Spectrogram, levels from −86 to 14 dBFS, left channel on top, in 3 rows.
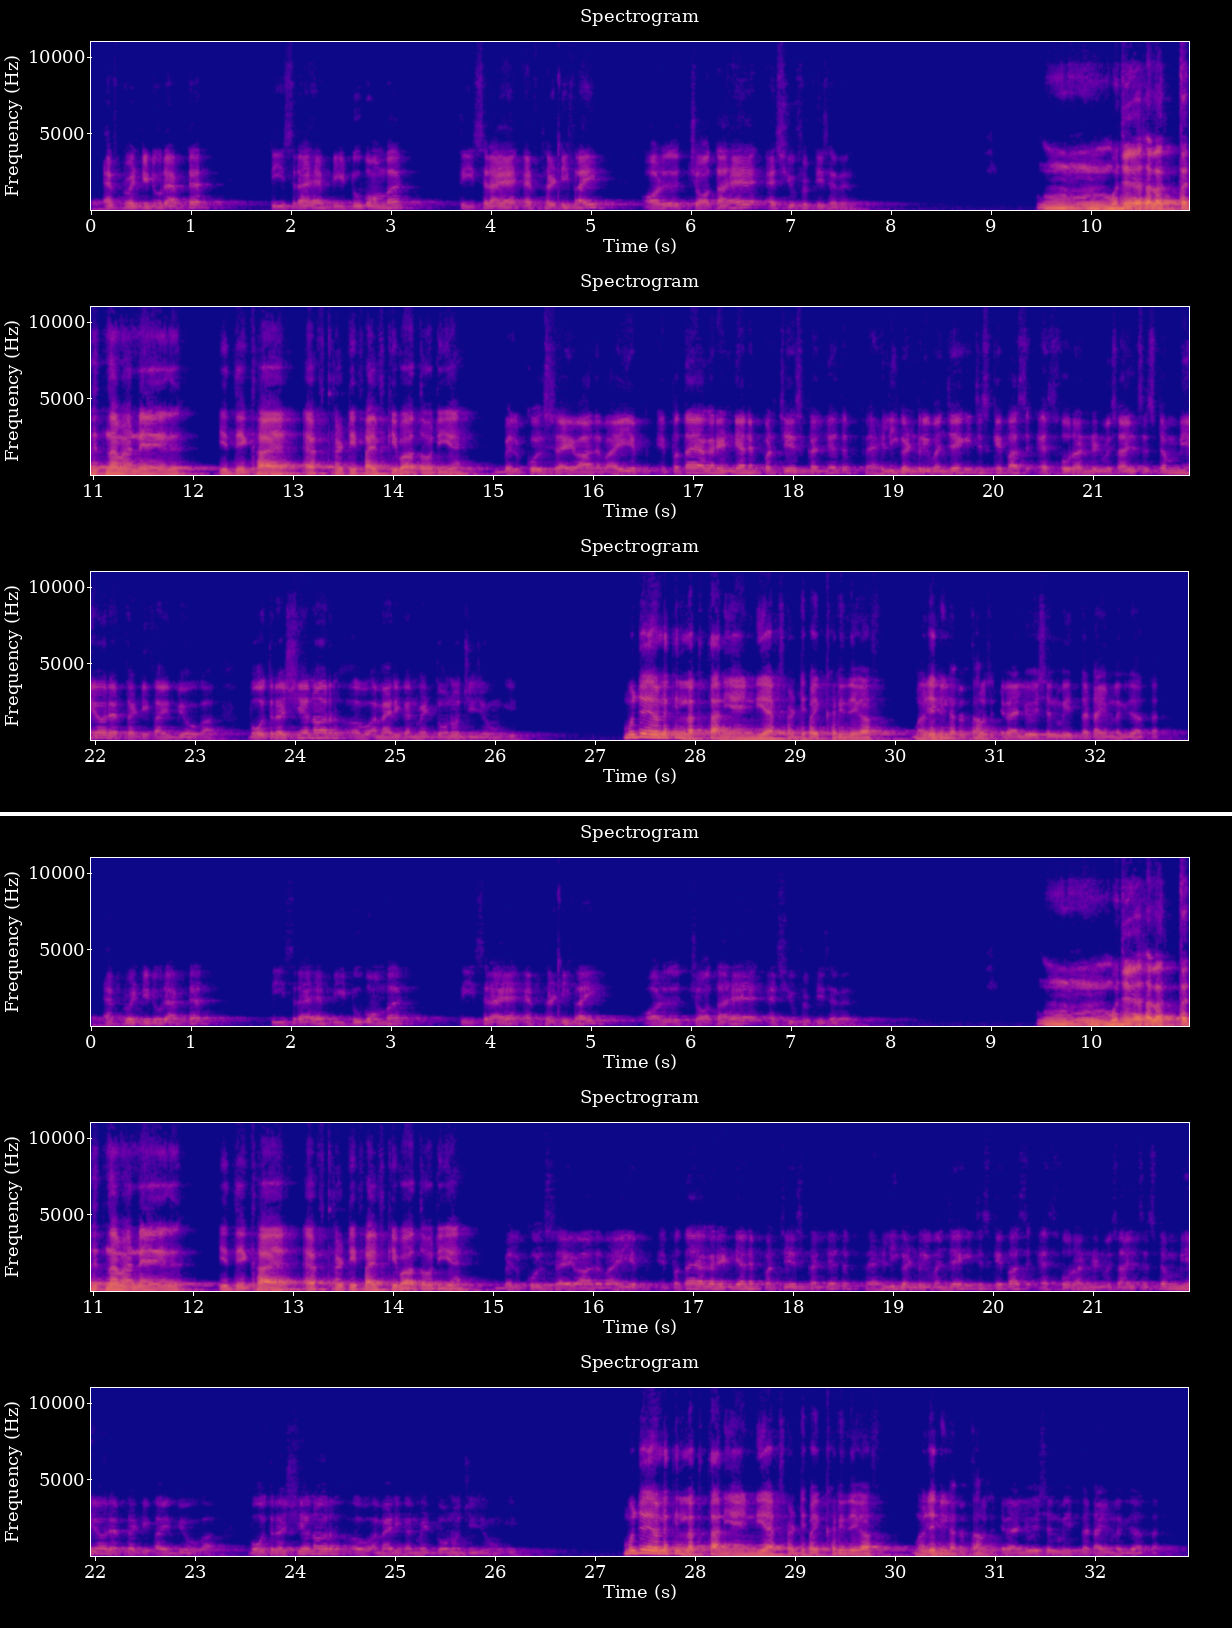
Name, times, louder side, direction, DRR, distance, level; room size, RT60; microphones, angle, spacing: voice 1, 0.1-1.2 1.8-3.2 3.7-5.2 5.5-7.7 15.0-23.2 23.5-26.3 30.2-32.6, left 2 dB, 60° left, 0.8 m, -38 dB
voice 2, 9.5-11.9 12.3-14.8 27.3-29.8 30.2-30.9, equal, ahead, 0.6 m, -26 dB
16.5 x 15.5 x 3.3 m
head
